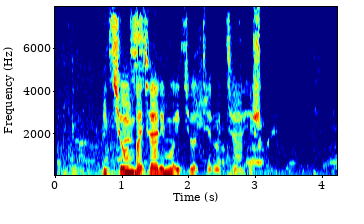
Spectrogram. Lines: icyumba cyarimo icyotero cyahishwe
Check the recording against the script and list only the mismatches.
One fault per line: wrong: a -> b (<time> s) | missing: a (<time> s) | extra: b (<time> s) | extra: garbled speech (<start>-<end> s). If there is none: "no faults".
no faults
